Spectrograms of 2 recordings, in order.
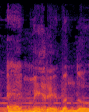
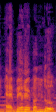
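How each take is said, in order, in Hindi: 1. यह कोमल, प्यार भरे लहजे में कहा गया है। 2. यह सादे, बिना प्यार के लहजे में कहा गया है।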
